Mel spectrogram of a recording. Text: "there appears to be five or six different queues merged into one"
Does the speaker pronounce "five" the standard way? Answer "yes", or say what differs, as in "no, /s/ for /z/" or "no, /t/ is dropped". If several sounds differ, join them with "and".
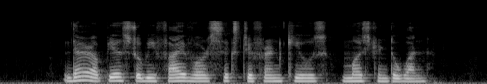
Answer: yes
